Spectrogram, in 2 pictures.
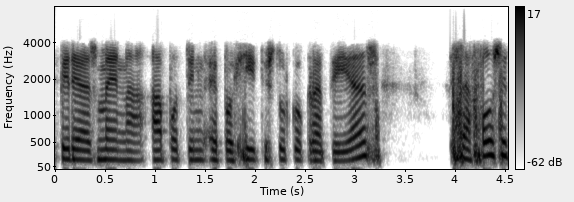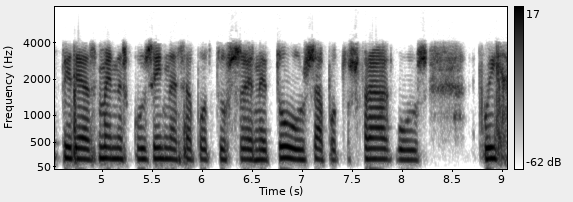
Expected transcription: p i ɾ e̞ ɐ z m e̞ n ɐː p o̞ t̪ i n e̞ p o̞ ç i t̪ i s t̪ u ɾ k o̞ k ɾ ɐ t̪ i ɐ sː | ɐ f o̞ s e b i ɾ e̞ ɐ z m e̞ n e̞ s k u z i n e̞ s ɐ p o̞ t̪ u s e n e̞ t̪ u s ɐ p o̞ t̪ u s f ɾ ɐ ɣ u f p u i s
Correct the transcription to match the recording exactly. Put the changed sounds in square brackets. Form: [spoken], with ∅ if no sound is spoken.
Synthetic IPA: p i ɾ e̞ ɐ z m e̞ n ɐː p o̞ t̪ i n e̞ p o̞ ç i t̪ i s t̪ u ɾ k o̞ k ɾ ɐ t̪ i ɐ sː | ɐ f o̞ s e [p] i ɾ e̞ ɐ z m e̞ n e̞ s k u z i n e̞ s ɐ p o̞ t̪ u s e n e̞ t̪ u s ɐ p o̞ t̪ u s f ɾ ɐ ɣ u [s] p u i [x]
